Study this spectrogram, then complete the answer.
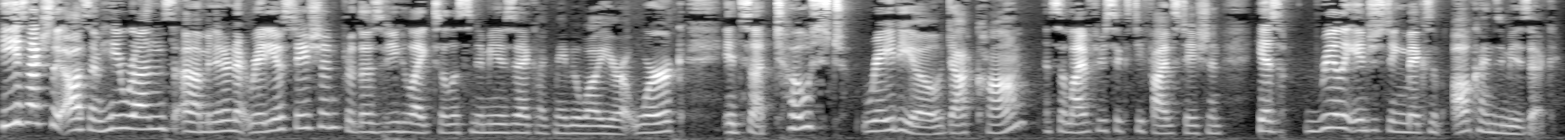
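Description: Her bright, sharp tone carries lively intonation as the woman talks at a fairly quick pace. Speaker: podcast co-host. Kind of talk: casual chat. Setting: remote recording. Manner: fast.

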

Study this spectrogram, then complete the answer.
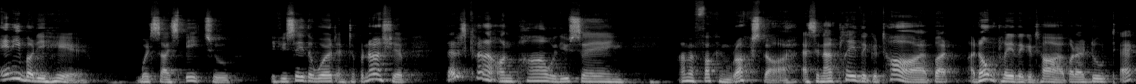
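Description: A somewhat breathy man with a Danish accent moves at a moderate pace, his intonation lively. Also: medium pitch for a man. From Denmark. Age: 40s. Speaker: tech entrepreneur. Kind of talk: interview. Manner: animated.

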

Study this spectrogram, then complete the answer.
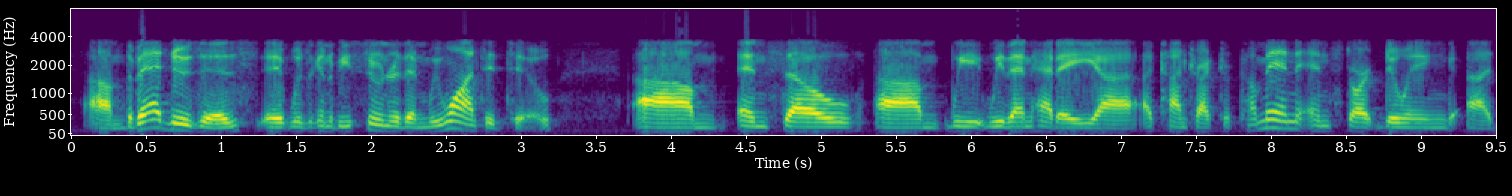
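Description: A man talks at a fairly low pitch with ordinary pitch variation, in an unremarkable speaking voice. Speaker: homeowner. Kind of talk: interview.

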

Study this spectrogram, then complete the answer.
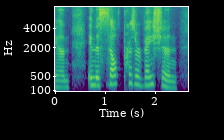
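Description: A woman speaks with a Texan accent and lively intonation. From Texas. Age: 30s. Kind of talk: personal testimony.

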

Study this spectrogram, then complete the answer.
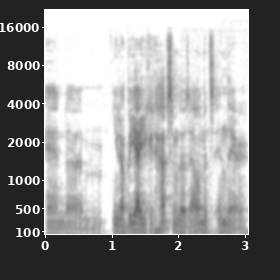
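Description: This man has an ordinary speaking voice with a fairly low pitch. He talks at a fairly quick pace with ordinary pitch variation. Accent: American. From US, Louisville, Kentucky. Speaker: podcast host, music podcast. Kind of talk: casual chat.

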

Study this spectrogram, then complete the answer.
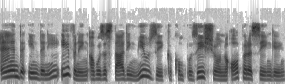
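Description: A woman with an Italian accent, fairly low-pitched and fairly slow, with lively intonation. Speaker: astrophysicist. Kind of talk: interview. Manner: halting.

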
